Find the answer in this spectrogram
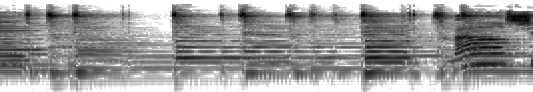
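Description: Acoustic guitar strummed in a steady rhythm of chords. A singing voice comes back in near the end.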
